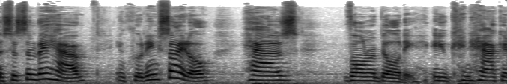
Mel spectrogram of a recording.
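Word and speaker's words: Scytl: According to a newspaper, the software vendor, how do you say S-C-T-Y-L? – Seidel.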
